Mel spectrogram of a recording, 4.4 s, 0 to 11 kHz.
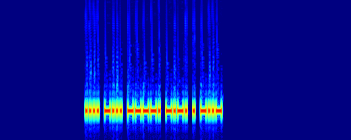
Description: Morse code, heard as a keyed tone, about 52 wpm, 700 Hz. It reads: HB9CEX
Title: DXCC-100 Call Signs - 6 Characters - 50wpm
